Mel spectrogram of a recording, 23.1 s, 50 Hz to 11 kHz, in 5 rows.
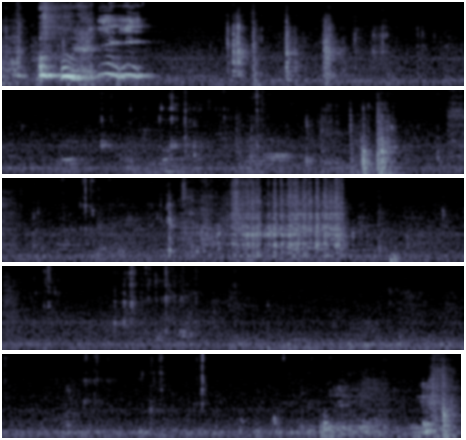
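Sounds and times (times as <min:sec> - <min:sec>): food chewing and crunching: 0:05.6 - 0:07.4, 0:13.6 - 0:16.3, 0:18.5 - 0:21.6.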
